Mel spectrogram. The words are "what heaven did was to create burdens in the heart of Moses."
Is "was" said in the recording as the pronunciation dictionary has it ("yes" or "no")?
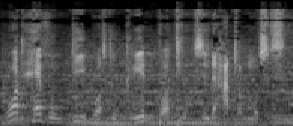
no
